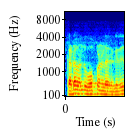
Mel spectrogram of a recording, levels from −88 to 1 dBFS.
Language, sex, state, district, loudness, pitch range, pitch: Tamil, male, Tamil Nadu, Kanyakumari, -14 LUFS, 130-145 Hz, 135 Hz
